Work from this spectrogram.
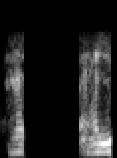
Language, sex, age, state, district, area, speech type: Maithili, male, 18-30, Bihar, Darbhanga, rural, conversation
